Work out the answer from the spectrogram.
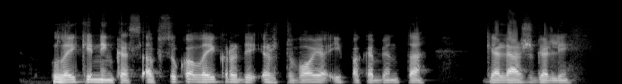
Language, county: Lithuanian, Kaunas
